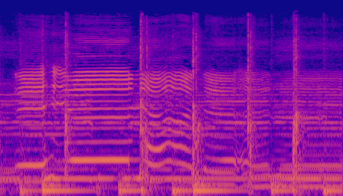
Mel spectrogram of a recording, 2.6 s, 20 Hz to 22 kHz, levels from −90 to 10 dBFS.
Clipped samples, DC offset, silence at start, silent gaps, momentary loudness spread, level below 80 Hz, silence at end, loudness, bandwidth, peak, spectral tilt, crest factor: under 0.1%; under 0.1%; 0 s; none; 7 LU; -54 dBFS; 0 s; -26 LUFS; 17.5 kHz; -12 dBFS; -4 dB/octave; 14 dB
